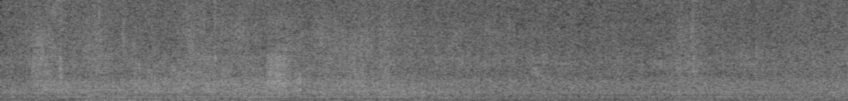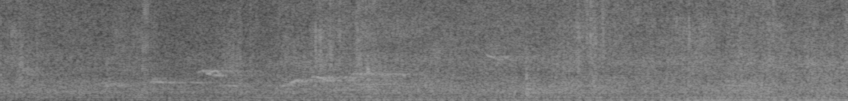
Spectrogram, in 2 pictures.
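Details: A massed buzzing of bees in Ebersberg carries on steadily, then a lower, more tonal hum swells and grows louder toward the end, with faint bird twitters in the background.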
